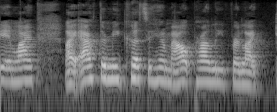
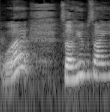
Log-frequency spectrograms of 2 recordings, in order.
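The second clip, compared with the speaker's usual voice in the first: ordinary delivery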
